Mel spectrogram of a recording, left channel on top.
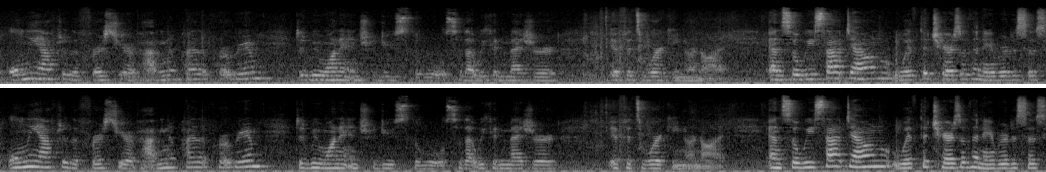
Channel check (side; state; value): right; noise; hum, 17 dB below the sound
